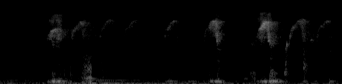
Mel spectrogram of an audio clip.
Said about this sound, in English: Oh, somebody have a bird? What's going on? Uh, sorry, that's me. Do you have a bird? It's outside. Oh, that, the window.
